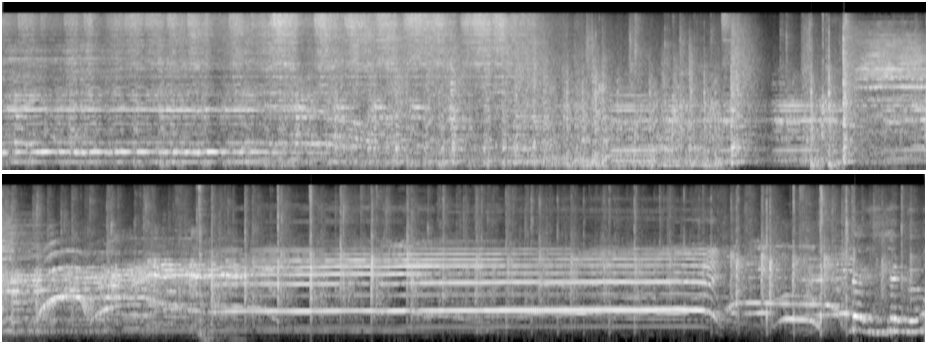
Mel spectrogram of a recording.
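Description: Live ska band ending a song: the full band with drums plays under a held note for the first seven seconds, then breaks off. From about nine seconds in, long sustained ringing tones with pitch slides hang over the stage without drums, cutting off about two seconds before the end.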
